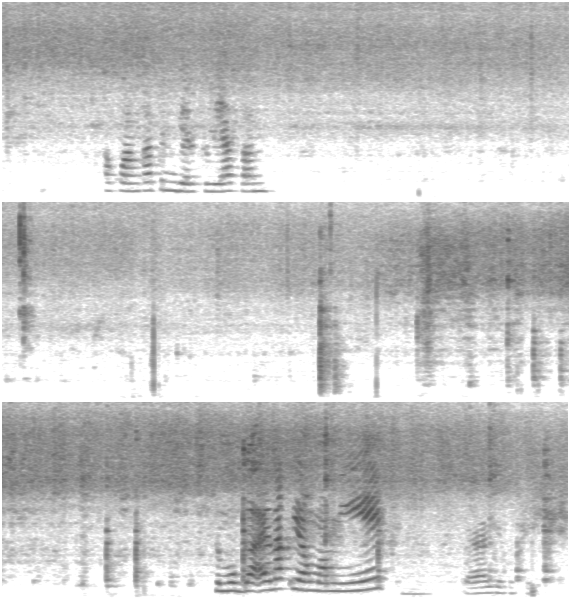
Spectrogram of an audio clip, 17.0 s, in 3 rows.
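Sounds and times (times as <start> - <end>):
food sizzling in a wok: 0.0 - 17.0
wooden spatula scraping pan: 9.7 - 17.0.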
